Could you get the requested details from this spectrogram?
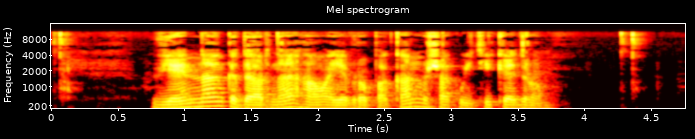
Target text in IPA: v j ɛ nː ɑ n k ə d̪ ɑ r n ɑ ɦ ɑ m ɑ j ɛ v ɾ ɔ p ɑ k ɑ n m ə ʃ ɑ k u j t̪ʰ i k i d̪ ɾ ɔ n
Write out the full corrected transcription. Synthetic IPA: v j ɛ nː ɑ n k ə d̪ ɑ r n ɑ ɦ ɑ m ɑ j ɛ v ɾ ɔ p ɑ k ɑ n m ə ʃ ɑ k u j t̪ʰ i k ɛ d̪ ɾ ɔ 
